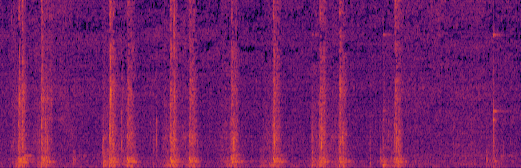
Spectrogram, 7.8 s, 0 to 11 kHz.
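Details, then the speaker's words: Maxwell Hemmens Birmingham Dribbler gauge 3 model steam locomotive, stood a long time, on low pressure and spun by hand: irregular wet chuffs and splutters at about one every two seconds. It is priming with water in the cylinders. "Keep going, you get rid of the water. It's priming because it's been stood for a long time. The second run will be better."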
